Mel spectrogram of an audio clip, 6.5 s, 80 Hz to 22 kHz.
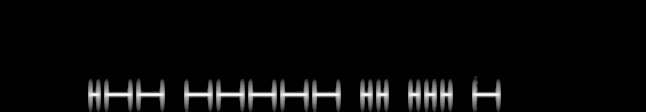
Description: Morse code, heard as a keyed tone, about 15 wpm, 700 Hz. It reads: W0IST
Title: USA Call Signs - 5 Characters - 15wpm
